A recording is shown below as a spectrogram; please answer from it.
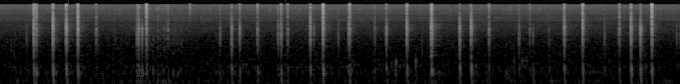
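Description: Long almond-shaped painted nails on both hands tap slowly on a flat, solid dark-brown wooden tabletop. Some thirty quiet, sharp, bright clicks land at an uneven pace, each dying away at once with no ring, over a faint low hiss.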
